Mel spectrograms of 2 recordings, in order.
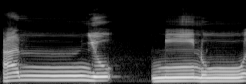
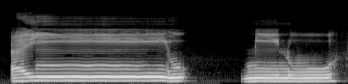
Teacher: seharusnya bunyi n-nya udah enggak ada karena udah masukin ke huruf ya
